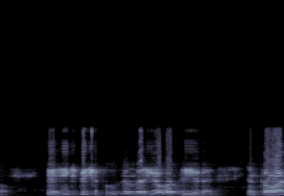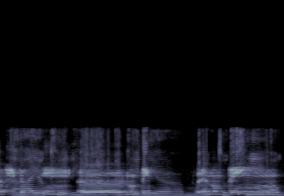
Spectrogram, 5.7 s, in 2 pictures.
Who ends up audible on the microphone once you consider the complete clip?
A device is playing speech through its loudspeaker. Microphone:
both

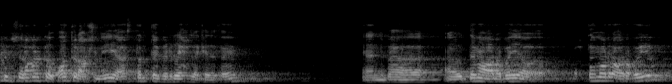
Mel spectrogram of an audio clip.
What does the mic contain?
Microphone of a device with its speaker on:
echo only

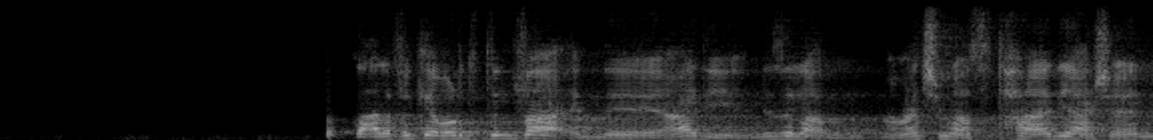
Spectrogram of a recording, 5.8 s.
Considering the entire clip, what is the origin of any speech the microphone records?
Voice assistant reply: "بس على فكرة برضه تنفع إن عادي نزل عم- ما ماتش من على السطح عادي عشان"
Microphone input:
echo only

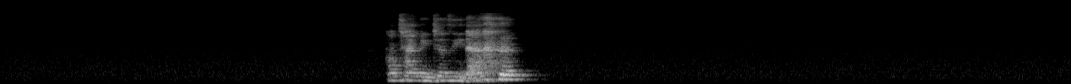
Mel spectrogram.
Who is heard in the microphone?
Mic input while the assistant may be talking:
user only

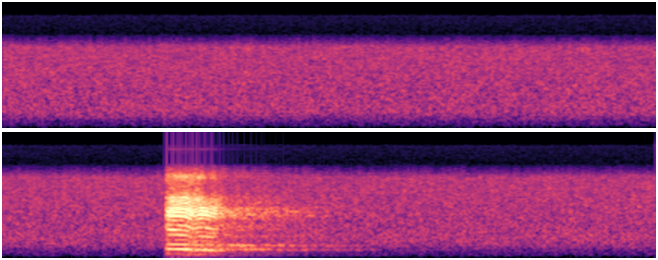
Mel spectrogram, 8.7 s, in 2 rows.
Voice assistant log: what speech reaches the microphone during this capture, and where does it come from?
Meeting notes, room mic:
user only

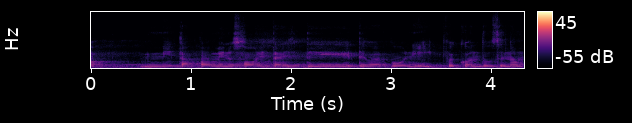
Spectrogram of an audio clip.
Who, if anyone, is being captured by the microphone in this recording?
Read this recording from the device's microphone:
echo only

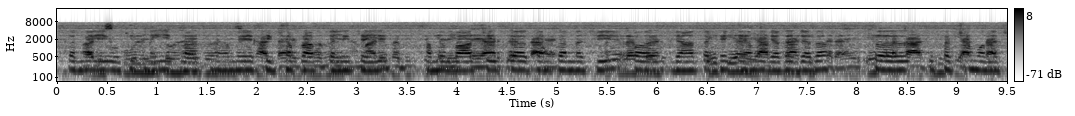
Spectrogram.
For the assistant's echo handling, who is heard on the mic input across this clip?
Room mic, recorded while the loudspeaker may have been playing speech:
echo only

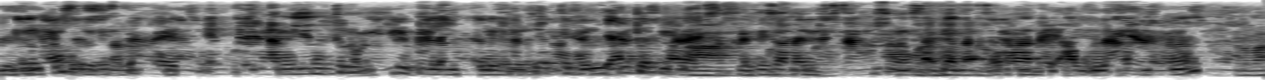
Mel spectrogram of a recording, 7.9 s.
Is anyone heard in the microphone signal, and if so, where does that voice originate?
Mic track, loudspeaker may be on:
both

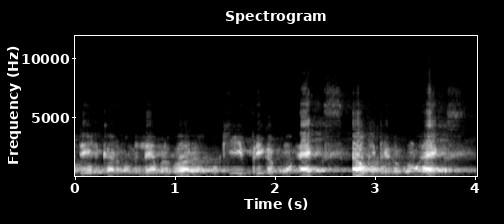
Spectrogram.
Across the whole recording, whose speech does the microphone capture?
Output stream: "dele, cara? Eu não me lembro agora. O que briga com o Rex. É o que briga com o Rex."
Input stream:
echo only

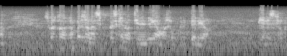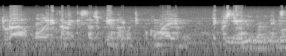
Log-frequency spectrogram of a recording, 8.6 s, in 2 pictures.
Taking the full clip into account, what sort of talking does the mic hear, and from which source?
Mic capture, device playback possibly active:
both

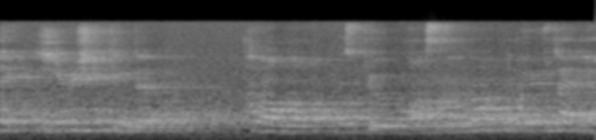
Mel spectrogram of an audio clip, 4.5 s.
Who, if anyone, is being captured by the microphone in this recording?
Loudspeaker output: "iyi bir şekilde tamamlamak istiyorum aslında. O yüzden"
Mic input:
echo only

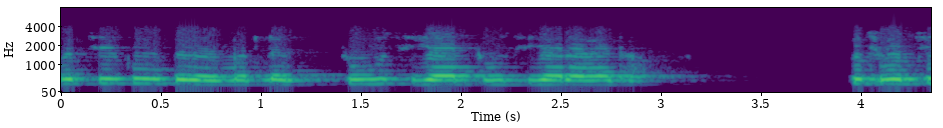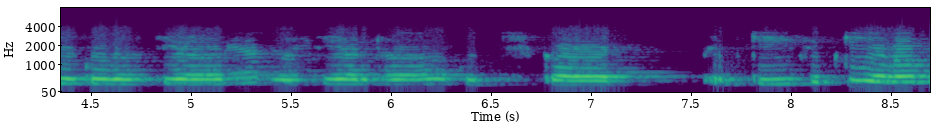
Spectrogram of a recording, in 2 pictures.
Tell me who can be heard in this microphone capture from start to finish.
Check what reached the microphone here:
both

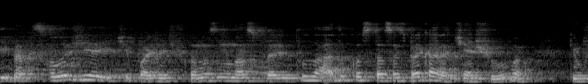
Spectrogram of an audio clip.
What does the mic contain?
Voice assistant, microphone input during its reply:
echo only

